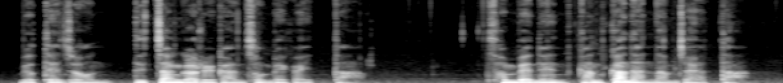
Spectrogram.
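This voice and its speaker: A man speaks very slowly at a fairly low pitch, his intonation fairly even. His tone is calm yet strained. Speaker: audiobook reader. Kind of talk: book reading. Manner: calm, plain, restrained; soft-spoken ASMR style.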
